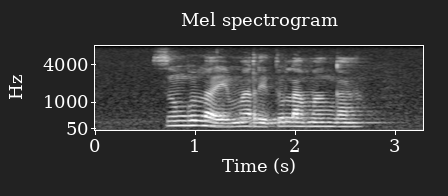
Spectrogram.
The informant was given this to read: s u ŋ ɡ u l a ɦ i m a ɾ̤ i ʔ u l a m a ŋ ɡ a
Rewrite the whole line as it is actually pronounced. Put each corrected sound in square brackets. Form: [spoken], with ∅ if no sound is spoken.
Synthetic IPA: s u ŋ ɡ u l a ɦ i m a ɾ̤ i [t] u l a m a ŋ ɡ a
